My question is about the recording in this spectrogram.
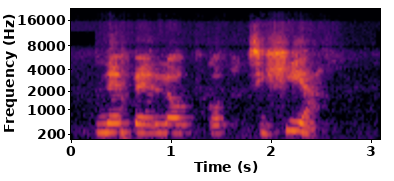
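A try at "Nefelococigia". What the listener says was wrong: Esta palabra, la mayor fuerza de voz está en la sí, porque si dirías gia, ahí le vería una tilde, y no hay una tilde.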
